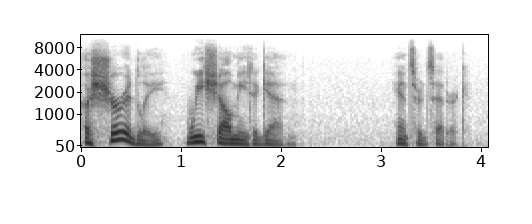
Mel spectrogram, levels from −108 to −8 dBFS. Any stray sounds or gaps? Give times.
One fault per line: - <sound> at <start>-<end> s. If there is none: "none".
none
